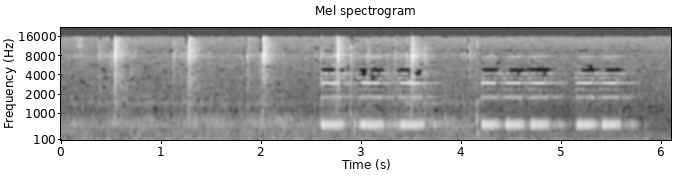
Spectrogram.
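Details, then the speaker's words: Soft clicks, then repeated bursts of short beeps: the occlusion alarm of a MedRena UniFusion VP50 Pro infusion pump after the line is pressed to simulate occlusion; the infusion stops. "the pump prompt alarm and the infusion stops press ok go back to infusion mode stage and we can restart the infusion"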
